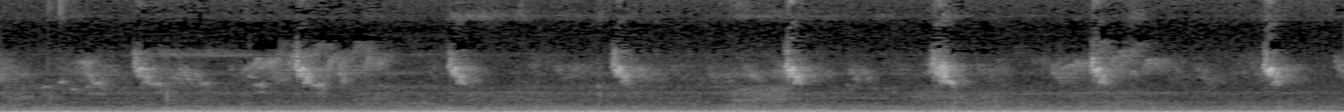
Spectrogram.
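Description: Birds chirping in short high notes, about one or two a second, over a steady low rumble.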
